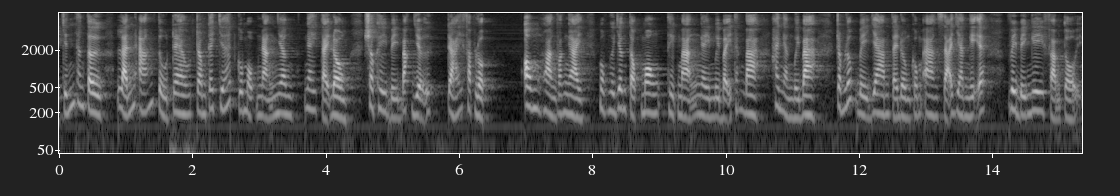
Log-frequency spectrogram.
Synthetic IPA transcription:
t͡ɕi˨˦nt̪ʰaː˨˦ŋt̪ɨ˧la̰˧˩jŋ̟ʔaː˨˦nt̪u˨˩t͡ɕɛ˧wt͡ɕɔ˧wŋ͡mkaː˨˦jt͡ɕe˦˥t̚ku˧˩əmo˨˩t̚na̰ː˧˨ŋɲə˧nŋa˧jt̪a̰ː˧˨jɗo˨˩ŋ͡msa˧wxi˧ɓḭ˧˨ɓa˦˥t̚zɨ̰˧˥ | t͡ɕaː˨˦jfaː˦˥p̚lwə˨˩t̚ | ʔə˧wŋ͡mɦwaː˨˩ŋva˧nŋa˨˩jmo˨˩t̚ŋɨ˨˩əjzə˧nt̪ə˨˩wk͡p̚mo˧nt̪ʰi˨˩ət̚ma̰ː˧˨ŋːa˨˩jmɨ˨˩əjɓa˧˩jt̪ʰaː˨˦ŋɓaː˧haː˧jŋaː˨˩nmɨ˨˩əjɓaː˧t͡ɕɔ˧wŋ͡mlʊ˦˥k͡p̚ɓḭ˧˨zaː˧mt̪a̰ː˧˨jɗo˨˩ŋ͡mkə˧wŋ͡mʔaː˧nsa̰ː˧˥zaː˧ŋḭ˧˥ə | vi˨˩ɓḭ˧˨ŋi˧fa̰ː˧˨mt̪o̰˧˨j

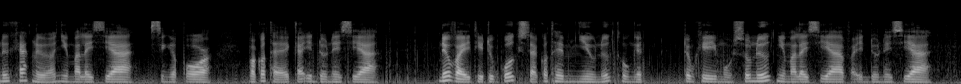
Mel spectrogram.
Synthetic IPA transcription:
nɨ˦˥ək̚xaː˦˥k̚nɨ̰˧˥əɲɨ˧maː˧laː˧jsi˧aː˧si˧ŋɡaː˧pɔ˧ | vaː˨˩kɔ˨˦t̪ʰe˧˩kaː˧˩ʔi˧nɗo˧ne˧si˧ʔaː˧ | ne˨˦wvə̰˧˨jt̪ʰi˨˩t͡ɕʊ˧ŋ͡mku˦˥ək̚sɛ̰˧˥kɔ˨˦t̪ʰe˧mɲi˨˩əwnɨ˦˥ək̚t̪ʰu˧˩ŋï˨˩k̟̚ | t͡ɕɔ˧wŋ͡mxi˧mo˨˩t̚so˨˦nɨ˦˥ək̚ɲɨ˧maː˧laː˧jsi˧ʔaː˧vaː˨˩ʔi˧nɗo˧ne˧si˧ʔaː˧

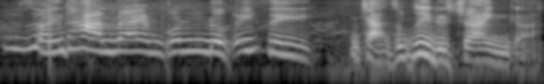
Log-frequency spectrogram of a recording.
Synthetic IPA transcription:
ɓjzo˨˧˩ŋ̟t̪ʰaː˨˩nva˨˩ʔɛ˧mkɔ˨˦nɗɨ˨˩ək̚ʔi˦˥k̚zi˨˩˨ŋ̟t͡ɕaː˧˩zʊ˦˥p̚zi˨˩ɨ˨˩ək̚t͡ɕɔ˧a˧jŋ̟kaː˧˦

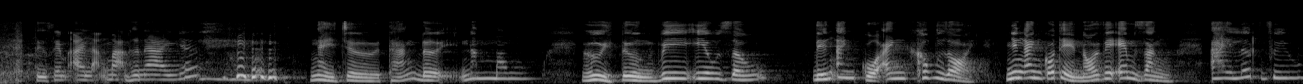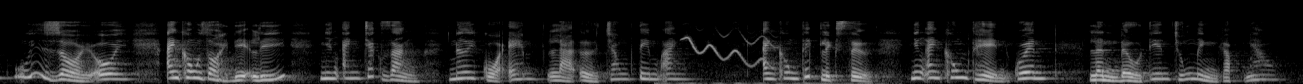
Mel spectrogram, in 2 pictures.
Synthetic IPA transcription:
t̪ʰɨ˨˩sɛ˧mʔa̰ː˧jla̰ː˧˥ŋma̰ː˧˨nhəː˧nʔaː˧jɲa˨˦ | ŋa˨˩jt͡ɕəː˨˩t̪ʰaː˨˦ŋɗə̰ː˧˨jna˧mːa˧wŋ͡m | ɣɨ˧˩jt̪ɨ˨˩əŋvi˧ʔi˧əwzə˨˦w | ɗ̪i˨˦əŋʔa˧jŋ̟ku˧˩əʔa˧jŋ̟xə˧wŋ͡mzɔ˧˩j | ɲɨ˧ŋʔa˧jŋ̟kɔ˨˦t̪ʰe˧˩nɔ˨˦jvəː˨˦jʔɛ˧mza˨˩ŋʔaː˧jləː˦˥t̚vi˧wu˨˦jzo˨˩jʔo˧jʔa˧jŋ̟xə˧wŋ͡mzɔ˧˩jɗḭ˧˨əli˨˦ | ɲɨ˧ŋʔa˧jŋ̟t͡ɕa˦˥k̚za˨˩ŋ | nəː˧jku˧˩əʔɛ˧mlaː˨˩ʔəː˧˩t͡ɕɔ˧wŋ͡mt̪i˧mʔa˧jŋ̟ | ʔa˧jŋ̟xə˧wŋ͡mt̪ʰï˦˥k̟̚lï˨˩k̟̚sɨ̰˧˩ɲɨ˧ŋʔa˧jŋ̟xə˧wŋ͡mt̪ʰe˧˩kwe˧n | lə˨˩nɗə˨˩wt̪i˧ənt͡ɕʊ˨˦ŋ͡mmï˨˩ŋ̟ɣa˨˩p̚ɲa˧w

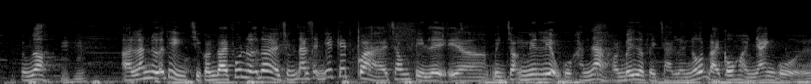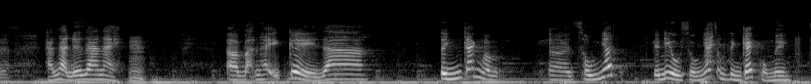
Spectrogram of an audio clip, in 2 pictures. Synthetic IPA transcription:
ɗʊ˨˦ŋ͡mzo˨˩j | ʔəː˨˩la˧nːɨ̰˧˥ət̪ʰi˨˩t͡ɕi˧˩kɔ˨˩nvaː˨˩jfu˦˥t̚nɨ̰˧˥ət̪ʰjlaː˨˩t͡ɕʊ˨˦ŋ͡mt̪aː˧sɛ̰˧˥ɓi˦˥ət̚ke˦˥t̚kwaː˧˩t͡ɕɔ˧ŋ͡mt̪i˧˩lḛː˧˨˩ɓï˨˩ŋ̟t͡ɕɔ̰˧˨nŋwi˧ənlḭ˧˨əwku˧˩əxaː˨˦nzaː˧˩kɔ˨˩nɓə˧jzəː˨˩faː˧˩jt͡ɕaː˧˩ləː˨˩jno˦˥t̚ɓaː˨˩jkə˧wɦɔ˧˩jɲa˧jŋku˧˩ə | xaː˨˦nzaː˧˩ɗɨ˧əzaː˧na˨˩j | ʔəː˨˩ɓa̰ː˧˨nha̰˧˥jke˧˩zaː˧ | t̪ï˨˦ŋ̟ka˦˥jk̟̚maː˨˩ | ʔəː˨˩sə˨˦wɲə˦˥t̚ | kaː˨˦jɗi˨˩əwsə˨˦wɲə˦˥t̚t͡ɕɔ˧wŋ͡mt̪ï˨˩ŋ̟ka˦˥k̟̚ku˧˩əmï˨˩ŋ̟

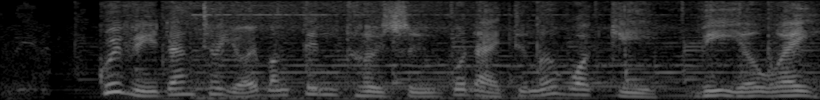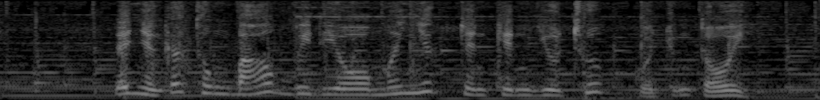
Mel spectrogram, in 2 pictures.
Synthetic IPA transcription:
kwi˨˦vḭ˧˨ɗaː˧ŋt̪ʰɛ˧wzɔ̰˧˩jɓa̰ː˧˩nt̪i˧nt̪ʰəː˨˩jsɨ̰˧˨ku˧˩əɗaː˨˩jt̪ɨ˨˥əŋɗɔ˨˦jwaː˧ki˨˩vi˧ʔo˧ʔə˧jɗḛ˧˩ɲə̰˧˨nkaː˦˥k̚t̪ʰə˧wŋ͡mɓaː˨˦wvi˧ɗi˧ʔo˧məː˨˦jɲə˦˥t̚t͡ɕe˧nki˧ŋzu˧t̪ʰu˦˥p̚ku˧˩ət͡ɕʊ˨˦ŋ͡mt̪o˧j

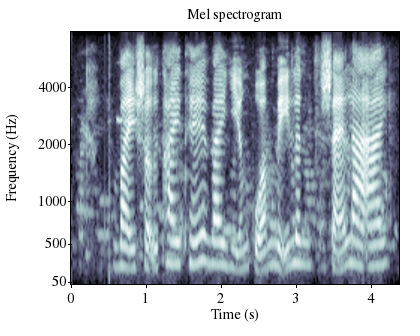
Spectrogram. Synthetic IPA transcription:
və̰˧˨jsɨ̰˧˨t̪ʰa˧jt̪ʰe˨˦vaː˧jzḭ˧˨ənku˧˩əmḭ˧˥lï˧ŋ̟sɛ̰˧˥laː˨˩ʔaː˧j

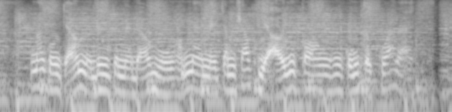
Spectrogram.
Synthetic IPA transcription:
nɔ˨˦jkɔ˧nt͡ɕaː˧˩mɛ˨˩ɗi˧t͡ɕɔ˧mɛ˨˩ɗə̰ː˧˩mu˨˩ənhə˧˩wŋ͡mnaː˧jmɛ˨˩t͡ɕa˧msɔ˦˥wk͡p̚zə̰ː˧˨vəː˨˦jkɔ˧n˧kʊ̰˧˥ŋ͡mt̪ɨ˨˩k̚kwaː˨˦za̰˨˩j

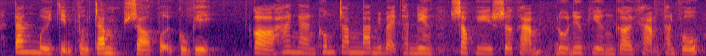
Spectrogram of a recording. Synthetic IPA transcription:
t̪a˧ŋmɨ˨˩əjt͡ɕi˨˦nfə˨˩nt͡ɕa˧msɔ˧vəː˨˦jkʊ˧ŋ͡mki˧ | kɔ˨˦ɦaː˧jŋaː˨˩nxə˧wŋ͡mt͡ɕa˧mɓaː˧mɨ˧əjɓa˧˩˦jt̪ʰŋni˧ənsa˧wxi˧səː˧˩xaː˧˩mɗṵ˧˩ɗi˨˩əwkḭ˧˨ənɣɔ̰˧˨jxaː˨˦mt̪ʰa˧jŋ̟fo˨˦

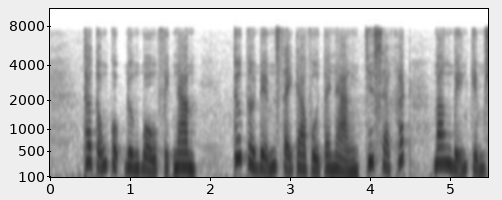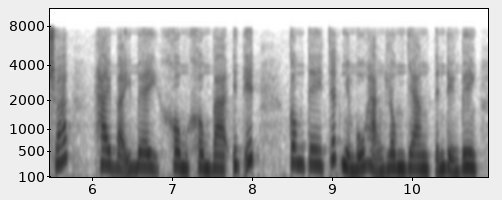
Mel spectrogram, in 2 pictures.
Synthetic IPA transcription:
t̪ʰɛ˧wt̪o˧˩ŋ͡mku˨˩ək̚ɗɨ˨˧˩əŋɓo̰˧˨vi˨˩ət̚naː˧m | t͡ɕɨ˦˥k̚t̪ʰəː˨˩jɗi˧˩əmsa˧˩jzaː˧vṵ˧˨t̪aː˧jna̰ː˧˨nt͡ɕi˦˥t̚sɛ˧xa˦˥jk̟̚ | maː˧ŋɓi˧˩ənki˧˩əmswaː˦˥t̚ | haː˧jɓə˧˩jɓe˧xə˧wŋ͡mxə˧wŋ͡mɓaː˧ʔi˦˥t̚ʔi˦˥t̚ | kə˧wŋ͡mt̪i˧t͡ɕa˦˥k̟̚ɲḭ˧˨əmhṵ˧˥ɦa̰ː˧˨nlə˧wŋ͡mzaː˧ŋt̪ï˧˩ŋ̟ɗḭ˧˨ənɓi˧əŋ

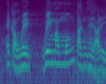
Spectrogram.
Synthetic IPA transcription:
hə˨˦jkɔ˨˩nwi˧ən | ɣwi˧ənma˧wŋ͡mmːu˨˦ənt̪ə˧nt̪ʰa˧jɗo̰˧˩jɗ

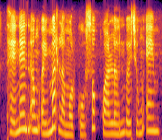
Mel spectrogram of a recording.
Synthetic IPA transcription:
t̪ʰe˨˦ne˧nʔə˧wŋ͡mʔə˨˦jmə˦˥t̚laː˨˩mo˨˩t̚ku˨˩su˦˥k͡p̚kwaː˨˦ləː˨˦nvəː˨˦jt͡ɕʊ˨˦ŋ͡mʔɛ˧m

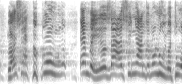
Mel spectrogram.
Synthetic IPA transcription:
laː˨˦jsɛː˧˩k̚kːɨ˨˩k̚lu˧˩˨ | ʔɛ˧mva˧˩˨zaː˧sï˧ŋ̟aː˧nt͡ɕɔ˧nɔ˨˦lu˨˧˩jvaː˨˩t͡ɕu˧˩˨ə

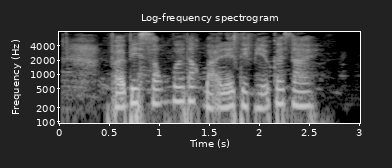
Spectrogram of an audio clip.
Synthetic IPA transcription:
faː˧˩jɓi˦˥ət̚sə˨˦wŋ͡mvəː˨˦jt̪ʰaː˦˥t̚ɓa̰ː˧˨jɗe˧˩t̪i˨˩mhi˧˩˨əwkaː˨˦jzaː˧j

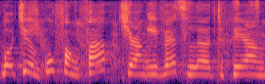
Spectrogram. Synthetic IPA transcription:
ɓo̰˧˨t͡ɕɨ˧˩əŋku˦˥ək̚fa˨˩wŋ͡mfaː˦˥p̚t͡ɕaː˧ŋʔi˧vɛ˦˥t̚ləː˧txi˧aː˧ŋ

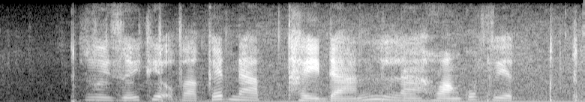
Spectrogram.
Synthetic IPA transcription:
ŋɨ˨˩əjzəː˨˦jt̪ʰḭ˧˨əwvaː˨˩ke˦˥t̚naː˨˩p̚t̪ʰə˨˩jɗaː˨˦nlaː˨˩ɦwaː˨˩ŋku˦˥ək̚vi˨˩ət̚

